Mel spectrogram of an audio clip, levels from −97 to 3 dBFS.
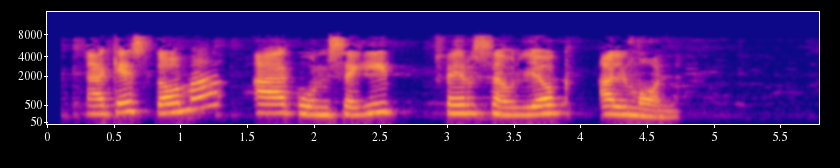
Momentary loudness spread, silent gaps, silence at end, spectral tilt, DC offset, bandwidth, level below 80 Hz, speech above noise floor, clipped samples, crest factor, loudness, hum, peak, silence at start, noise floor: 8 LU; none; 1.05 s; -2 dB/octave; under 0.1%; 8.2 kHz; -68 dBFS; 58 dB; under 0.1%; 18 dB; -17 LUFS; none; -2 dBFS; 0.3 s; -75 dBFS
